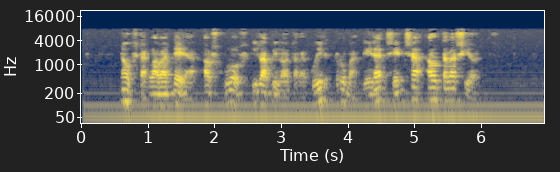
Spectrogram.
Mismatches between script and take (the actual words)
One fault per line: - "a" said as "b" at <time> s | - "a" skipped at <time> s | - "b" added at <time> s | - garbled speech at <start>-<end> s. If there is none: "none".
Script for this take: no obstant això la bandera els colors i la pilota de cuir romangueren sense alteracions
- "això" skipped at 1.0 s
